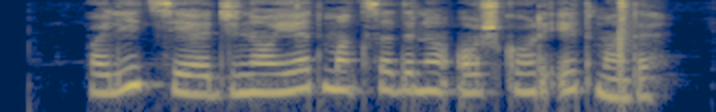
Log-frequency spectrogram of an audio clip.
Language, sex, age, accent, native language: Uzbek, female, 18-24, Farg'ona, Uzbek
